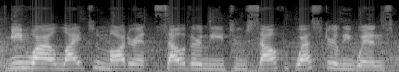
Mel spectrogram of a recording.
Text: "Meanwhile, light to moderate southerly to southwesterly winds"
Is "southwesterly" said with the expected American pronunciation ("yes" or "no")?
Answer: yes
